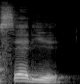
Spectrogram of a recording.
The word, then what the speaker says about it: série: ó necesário ao separar série série ao separar bactéria teria veja que a sílaba tônica dessas três palavras é sempre a penúltima logo todas elas são palavras paroxítonas só que gente se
